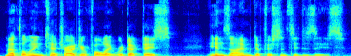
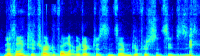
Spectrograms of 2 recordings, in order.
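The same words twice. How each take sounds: First: It is said at normal speed. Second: It is said very fast.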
